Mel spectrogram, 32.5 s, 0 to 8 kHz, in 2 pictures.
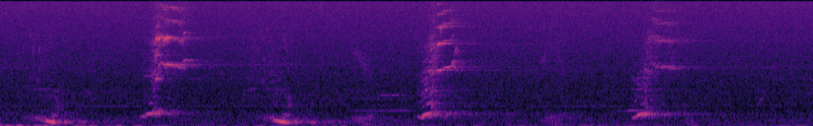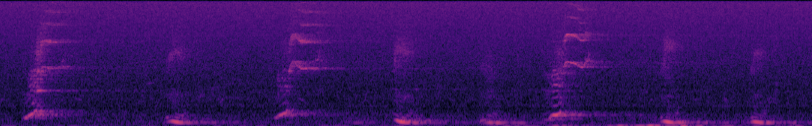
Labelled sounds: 2.9	4.0	humpback whale, 0.99 to 7.0 kHz
8.5	9.3	humpback whale, 1.2 to 6.5 kHz
12.6	13.7	humpback whale, 0.86 to 4.9 kHz
16.9	17.7	humpback whale, 1.2 to 6.1 kHz
19.6	20.0	humpback whale, 1.8 to 2.6 kHz
21.9	22.7	humpback whale, 1.3 to 6.5 kHz
24.1	24.5	humpback whale, 2.2 to 2.8 kHz
27.2	28.2	humpback whale, 0.80 to 7.4 kHz
29.6	29.9	humpback whale, 2.5 to 3.1 kHz

